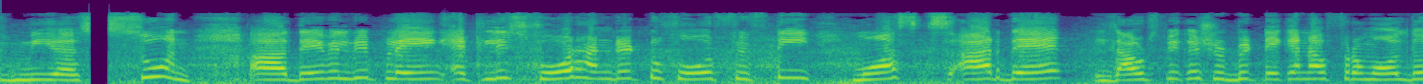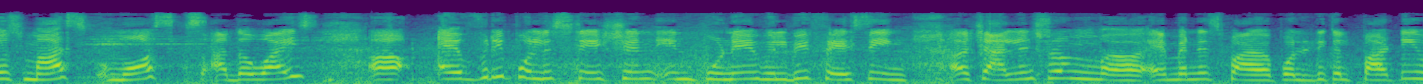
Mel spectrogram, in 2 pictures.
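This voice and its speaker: A woman with an Indian English accent giving an unscripted live news report in wordy, repetitive phrases. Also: high voice. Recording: clear street noise with vehicles.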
